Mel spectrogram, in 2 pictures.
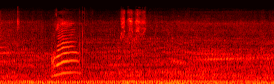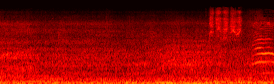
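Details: Hungry tabby cat with thick hair gives two drawn-out, rising-then-falling meows, one near the start and one at the end, over a steady low rumble of traffic.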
